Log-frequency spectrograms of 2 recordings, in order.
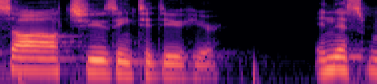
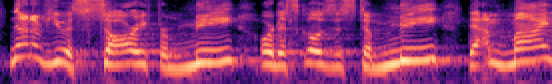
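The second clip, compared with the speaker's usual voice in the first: raised, heated accusation; angry Saul; 5 semitones higher, 5 dB louder than usual. Acted. Saul accusing servants of conspiring against him, angry. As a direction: accuse them all, leaning hard on ME. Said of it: "You hear the anger in Saul's voice".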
